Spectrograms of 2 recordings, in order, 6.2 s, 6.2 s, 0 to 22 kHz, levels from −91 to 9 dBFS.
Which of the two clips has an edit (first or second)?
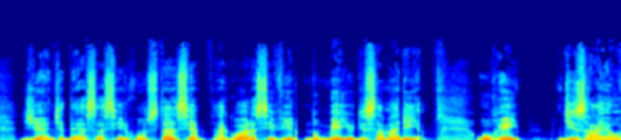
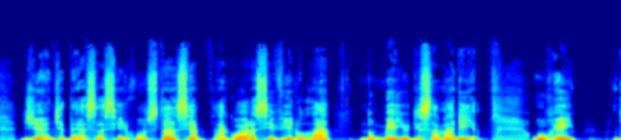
first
